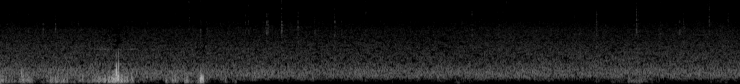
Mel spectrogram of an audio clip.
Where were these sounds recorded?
in a residential area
